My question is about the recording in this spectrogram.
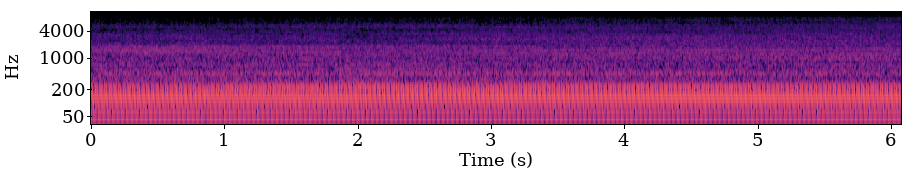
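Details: Craftsman DLT 2000 riding mower with blown Kohler Pro 20 V-twin replaced by Harbor Freight Predator 708cc engine, after rewiring: starts and runs on the switch with a steady, even thrum and regular firing beat, no knocks or misses; runs smoothly.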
